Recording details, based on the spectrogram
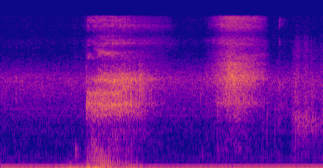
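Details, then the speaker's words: Adult gaming while talking announces a need to sneeze, then a single sharp sneeze bursts out, followed by a softer exhaled breath, over a steady low hum. "right I think I cut that out of the video I won't know depends on how lazy I get if you hear the sneeze then I'm very very lazy today"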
